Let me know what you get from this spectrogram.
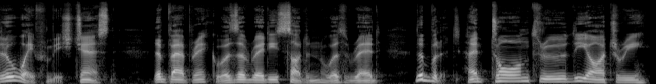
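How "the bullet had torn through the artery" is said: plain reading voice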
